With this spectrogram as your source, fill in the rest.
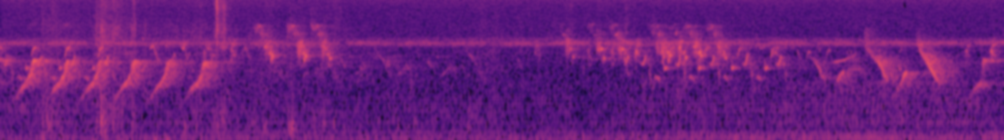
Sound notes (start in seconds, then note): none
